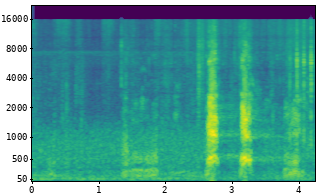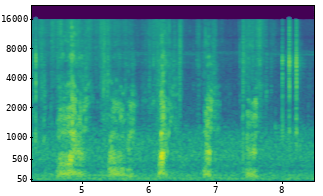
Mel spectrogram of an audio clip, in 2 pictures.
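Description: Australian Shepherd/border collie mix dog barking at a groundhog it has cornered. Two loud barks come half a second apart about three seconds in, followed by a run of shorter, quieter barks.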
